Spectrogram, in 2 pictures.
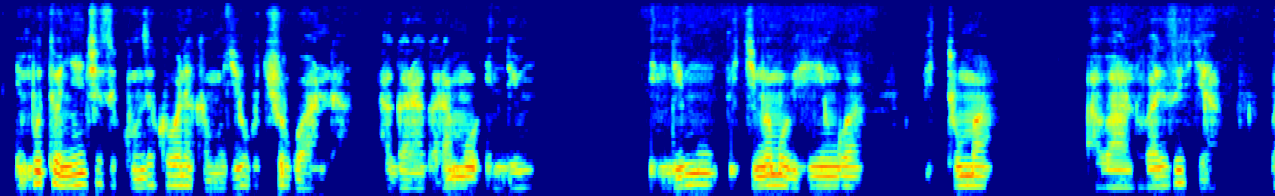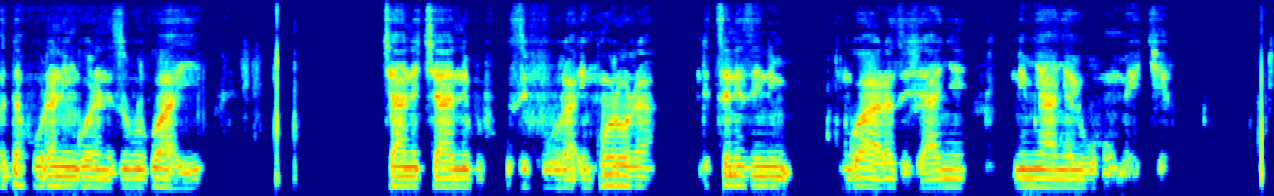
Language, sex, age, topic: Kinyarwanda, male, 36-49, agriculture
